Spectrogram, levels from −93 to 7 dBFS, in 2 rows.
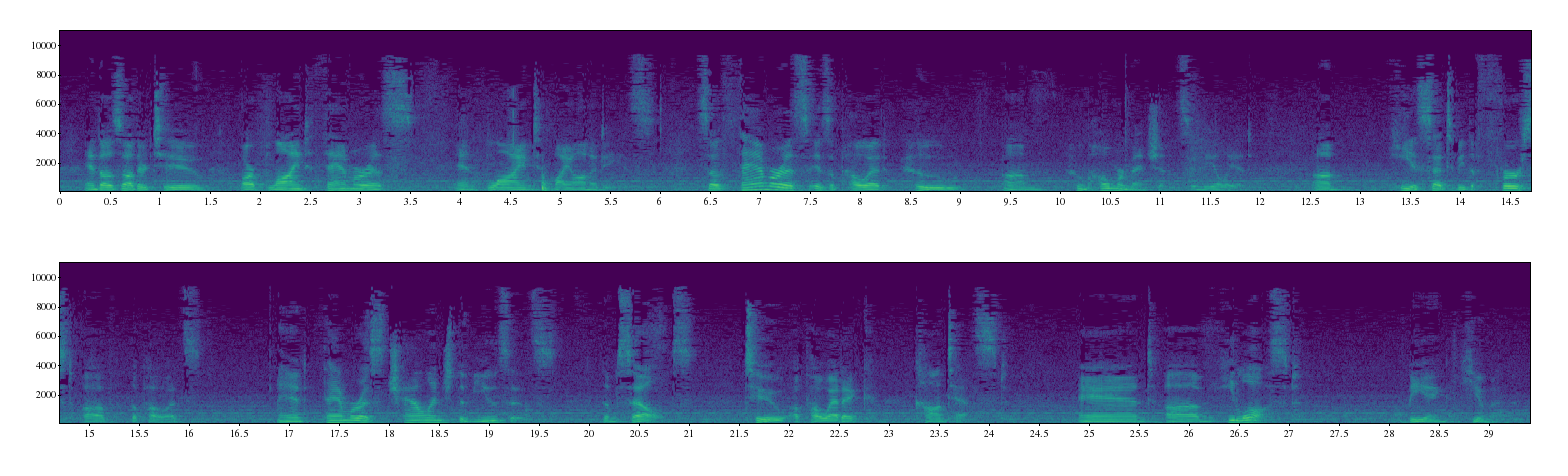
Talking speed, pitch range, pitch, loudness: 100 wpm, 110-145 Hz, 125 Hz, -31 LUFS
